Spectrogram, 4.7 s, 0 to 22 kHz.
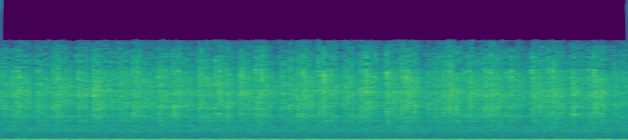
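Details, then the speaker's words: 1979 Chevrolet Corvette C3 V8 at idle on first start in a while, after interior and gauge cluster work, tach now working: deep, steady burble with even low rumble, no knocks or misses; normal healthy idle. "Man, it sounds good to hear this car run again. It's been a while."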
